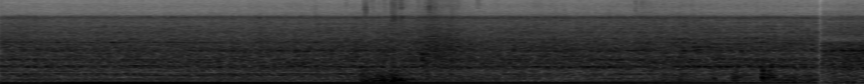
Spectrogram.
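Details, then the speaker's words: Chevrolet Malibu salvage-auction car after repair, idling on start before a test drive: steady, even smooth low rumble with no ticking, puffing or hissing; engine purrs, no exhaust leak, normal idle. "but this engine purrs man no exhaust leak no nothin man"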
